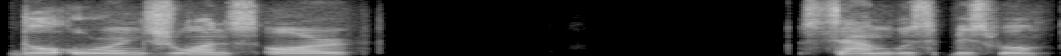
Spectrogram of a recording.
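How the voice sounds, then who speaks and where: A woman reading out an improvised mock emergency alert in a halting way, repeating and restarting her words. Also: mid-range voice, steady tone, darkish tone. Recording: muffled, roomy home recording.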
